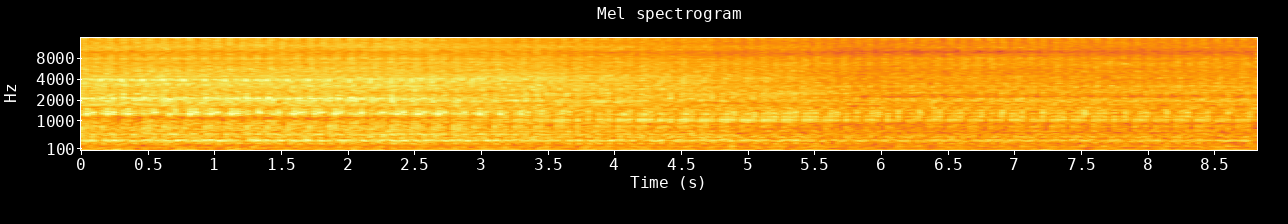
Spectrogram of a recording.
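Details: Ford 2.5 engine at steady idle with a regular light tapping about three per second over it; an internal engine knock of unknown cause.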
